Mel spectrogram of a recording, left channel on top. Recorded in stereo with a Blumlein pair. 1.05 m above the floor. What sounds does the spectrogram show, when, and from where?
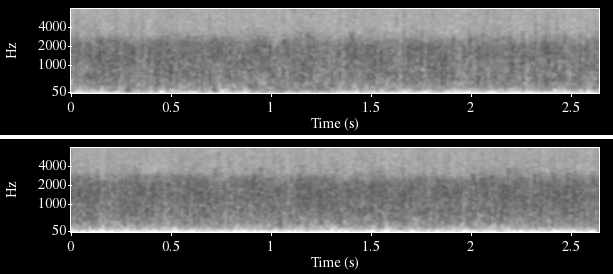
Only background noise.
